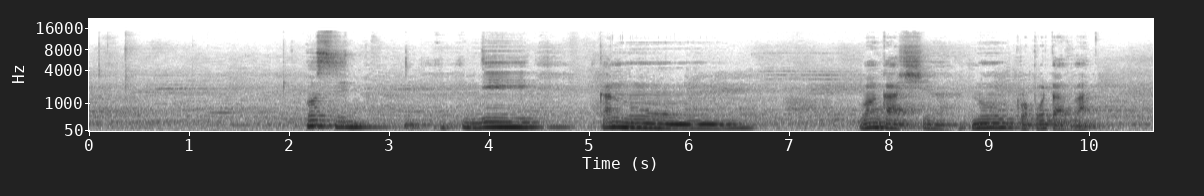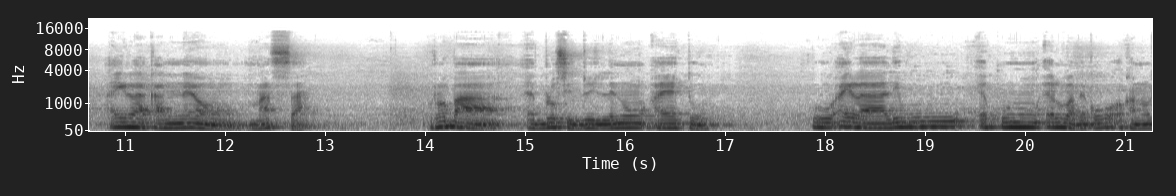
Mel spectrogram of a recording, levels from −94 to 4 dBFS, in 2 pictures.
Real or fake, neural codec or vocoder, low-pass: real; none; 14.4 kHz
